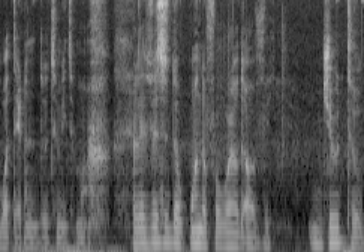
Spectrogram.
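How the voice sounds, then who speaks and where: Speaking at a moderate pace, a man keeps a medium pitch. His intonation is fairly even. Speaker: vlogger. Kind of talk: casual vlog. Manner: whispering.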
